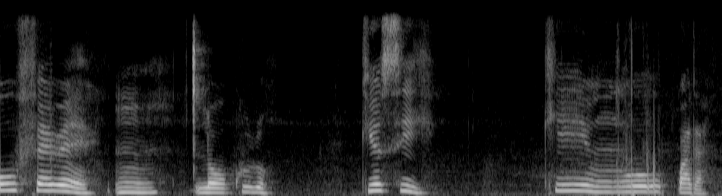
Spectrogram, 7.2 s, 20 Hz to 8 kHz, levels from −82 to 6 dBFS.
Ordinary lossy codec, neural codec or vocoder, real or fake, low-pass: none; vocoder, 22.05 kHz, 80 mel bands, Vocos; fake; 7.2 kHz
